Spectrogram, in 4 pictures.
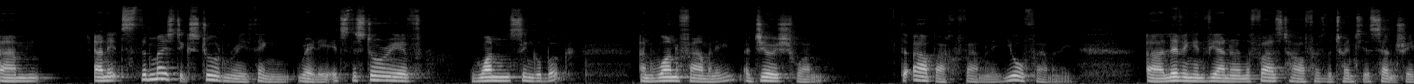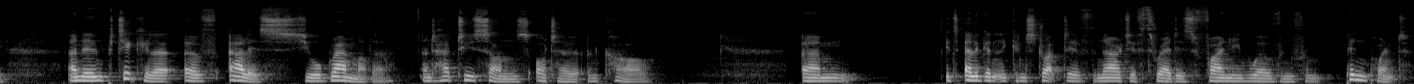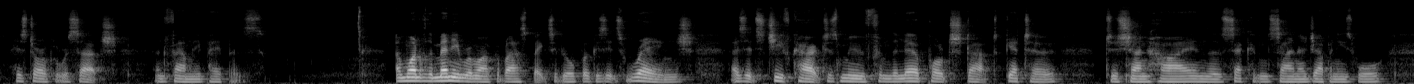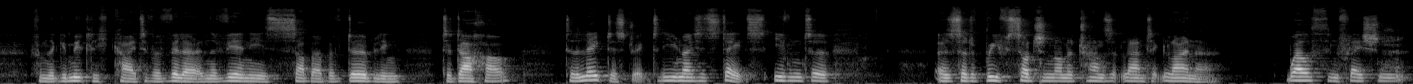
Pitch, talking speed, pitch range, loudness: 150 Hz, 140 wpm, 135-165 Hz, -25 LUFS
